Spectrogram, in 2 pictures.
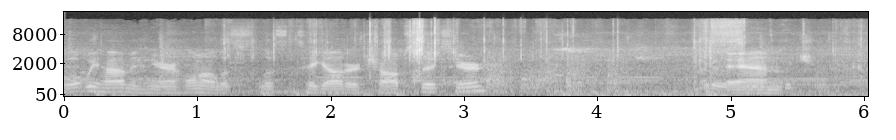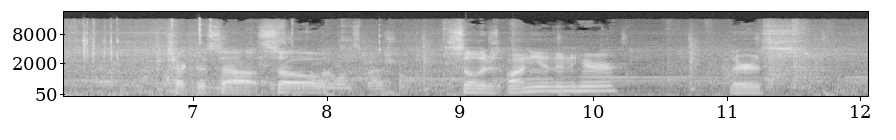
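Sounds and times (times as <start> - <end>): restaurant murmur: 0.0 - 9.7
paper crackle: 1.2 - 3.9, 4.8 - 6.6
paper wrapper torn open: 2.2 - 3.7.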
